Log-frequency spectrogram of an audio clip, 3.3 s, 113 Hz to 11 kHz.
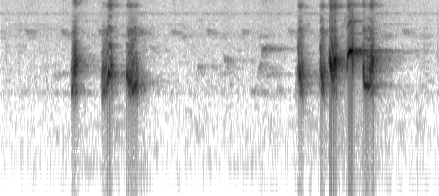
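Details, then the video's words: Red-whiskered bulbul singing 'dok taeng' style song for hand-reared young birds to learn: three clipped chirps, a pause, then a fuller phrase of quick notes ending in a bright, bending whistle. "เสียงนกดอกแตงEp.129เปิดหัดลูกป้อน/ลูกเสอ เพลงแน่นๆ สับดอกล้วนๆ"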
